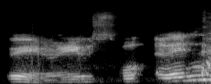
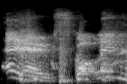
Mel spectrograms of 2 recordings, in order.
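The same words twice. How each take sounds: First: Put-on lower, deeper Scottish accent take. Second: A quick high Scottish accent attempt. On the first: Told to go deeper, a lower Scottish accent. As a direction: drop it low like the Scottish hills. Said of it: "it's a little deeper". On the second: Asked to do Scottish, a light mock Scottish accent. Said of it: "do a Scottish accent".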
